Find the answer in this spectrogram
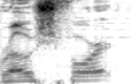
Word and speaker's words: Rochefort: People are saying it's pronounced Rochefort. Rochefort. There you go. Yeah, that's the guy corrected me.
